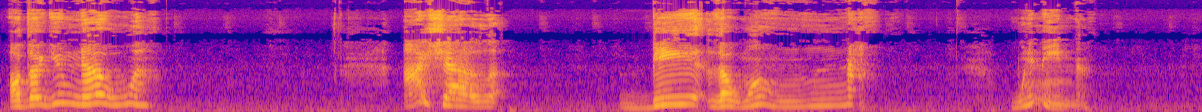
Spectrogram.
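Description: A man talks close up with animation, in short bursts with pauses.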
